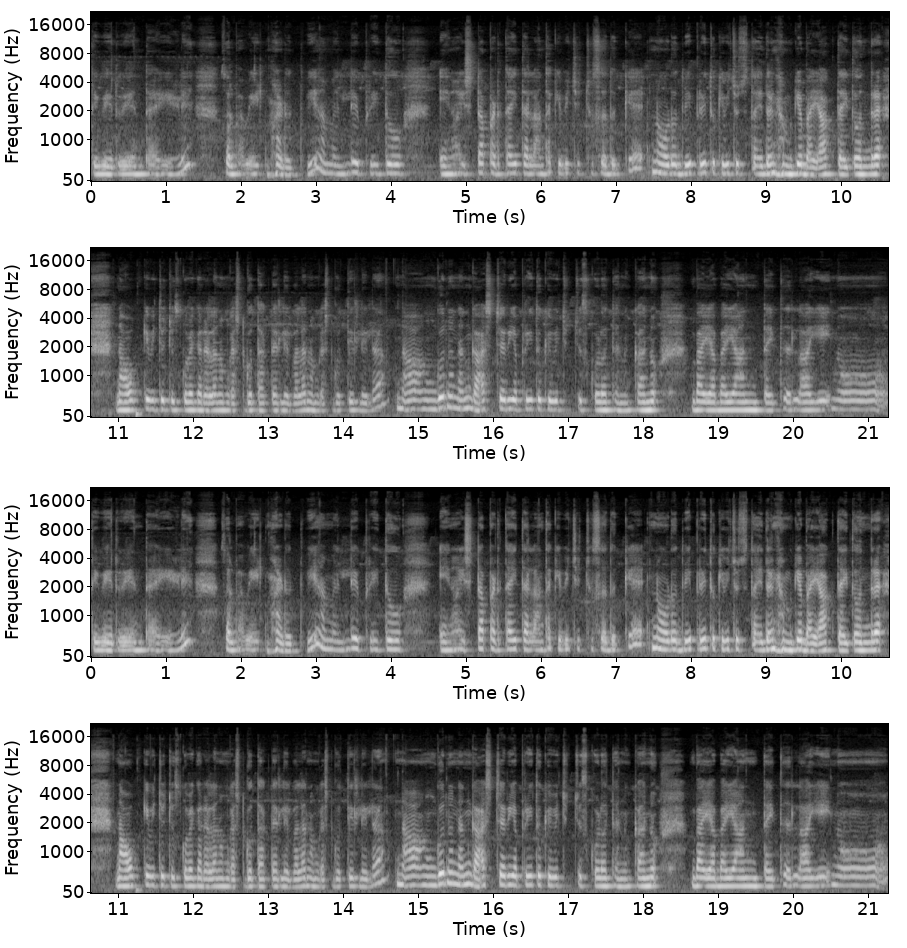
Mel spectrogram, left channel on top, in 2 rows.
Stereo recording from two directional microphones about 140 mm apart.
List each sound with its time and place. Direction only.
0.5 s a woman's voice: 45° right (ahead or behind)
2.0 s a woman's voice: 50° right (ahead or behind)
4.6 s a woman's voice: 55° right (ahead or behind)
20.2 s music: 15° left (ahead or behind)
20.6 s a woman's voice: 45° right (ahead or behind)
